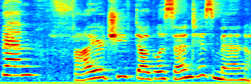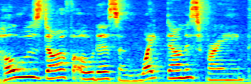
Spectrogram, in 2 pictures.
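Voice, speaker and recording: A woman reading a children's picture book aloud as a story time narrator, with expressive, dramatic phrasing. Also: slow pace. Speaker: library story time reader. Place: indoors by bookshelves. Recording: clear background noise with low hum.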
